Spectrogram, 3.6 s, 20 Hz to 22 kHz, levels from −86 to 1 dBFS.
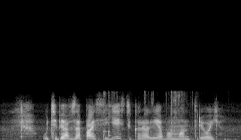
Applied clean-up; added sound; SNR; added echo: none; Coin (dropping); 19 dB; none.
